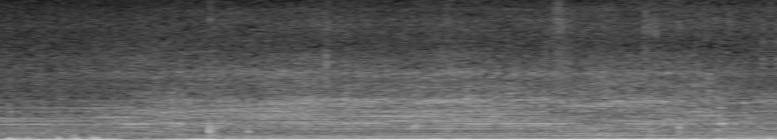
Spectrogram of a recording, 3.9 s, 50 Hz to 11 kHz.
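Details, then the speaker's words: 1993 Ford Mustang 2.3L four-cylinder, distributorless, after a head gasket job and cam timing reset: it catches and runs with a deep, lumpy, uneven pulse instead of a smooth idle; misfire from spark plug wires in the wrong firing order, number 4 wire also broken. "I had the firing order wrong. I also broke number 4 spark plug wire back here, so I'll have to order some of those."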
